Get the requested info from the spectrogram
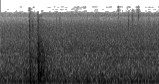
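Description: A single short clunk about half a second in, from the soft-plastic hand injector and clamped aluminum mold being handled on the bench. Under it runs the steady hum of a box fan.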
